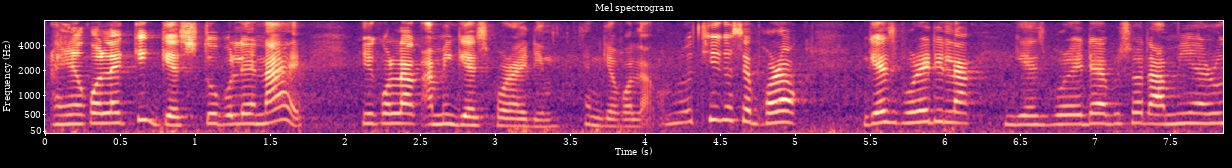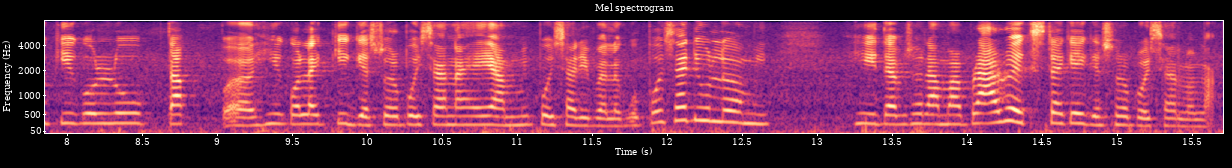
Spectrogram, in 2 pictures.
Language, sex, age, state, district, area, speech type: Assamese, female, 18-30, Assam, Nalbari, rural, spontaneous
